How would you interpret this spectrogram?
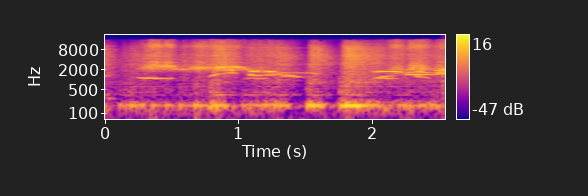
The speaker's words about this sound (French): Bon, arrêtez, arrêtez. C'est épouvantable, c'est épouvantable. Alors resifflez alors, c'est meilleur.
